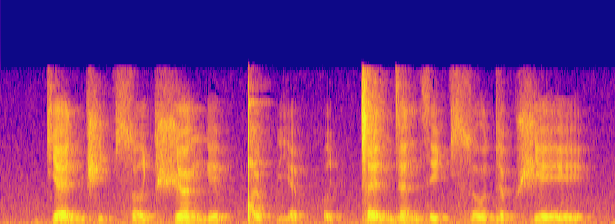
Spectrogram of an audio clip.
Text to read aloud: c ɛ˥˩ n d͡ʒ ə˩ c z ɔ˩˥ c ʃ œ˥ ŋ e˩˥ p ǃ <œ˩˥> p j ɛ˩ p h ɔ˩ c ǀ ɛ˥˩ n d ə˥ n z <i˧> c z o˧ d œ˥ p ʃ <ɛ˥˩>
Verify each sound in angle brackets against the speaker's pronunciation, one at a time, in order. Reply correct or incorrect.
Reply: correct, incorrect, incorrect

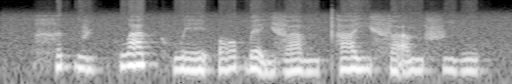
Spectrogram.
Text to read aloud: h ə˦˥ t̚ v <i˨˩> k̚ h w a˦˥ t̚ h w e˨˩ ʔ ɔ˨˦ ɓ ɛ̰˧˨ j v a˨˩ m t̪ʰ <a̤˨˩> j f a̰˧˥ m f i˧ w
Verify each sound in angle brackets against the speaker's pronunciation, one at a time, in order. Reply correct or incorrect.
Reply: correct, incorrect

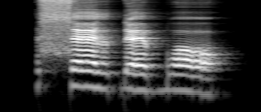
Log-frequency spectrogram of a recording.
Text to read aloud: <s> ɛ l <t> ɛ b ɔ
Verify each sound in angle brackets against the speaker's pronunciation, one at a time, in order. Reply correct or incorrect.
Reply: correct, incorrect

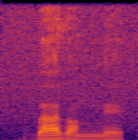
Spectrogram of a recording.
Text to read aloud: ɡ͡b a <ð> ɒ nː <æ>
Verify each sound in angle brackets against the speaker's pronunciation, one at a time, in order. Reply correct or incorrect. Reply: correct, incorrect

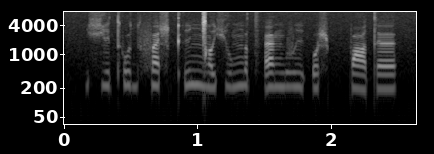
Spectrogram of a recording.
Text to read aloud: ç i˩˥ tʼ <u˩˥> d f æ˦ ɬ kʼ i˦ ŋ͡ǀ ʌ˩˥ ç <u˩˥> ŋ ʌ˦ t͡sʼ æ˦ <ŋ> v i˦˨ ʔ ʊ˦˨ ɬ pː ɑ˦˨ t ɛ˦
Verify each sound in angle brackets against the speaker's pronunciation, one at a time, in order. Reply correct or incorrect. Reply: incorrect, correct, correct

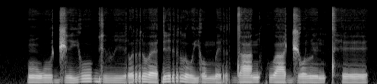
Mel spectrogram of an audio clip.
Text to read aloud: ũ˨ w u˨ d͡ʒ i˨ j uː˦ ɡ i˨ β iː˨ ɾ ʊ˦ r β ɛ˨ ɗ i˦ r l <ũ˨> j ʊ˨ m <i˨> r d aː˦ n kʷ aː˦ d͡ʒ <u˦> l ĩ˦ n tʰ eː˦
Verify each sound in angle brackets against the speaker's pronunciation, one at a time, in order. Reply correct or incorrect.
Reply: incorrect, incorrect, incorrect

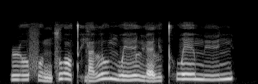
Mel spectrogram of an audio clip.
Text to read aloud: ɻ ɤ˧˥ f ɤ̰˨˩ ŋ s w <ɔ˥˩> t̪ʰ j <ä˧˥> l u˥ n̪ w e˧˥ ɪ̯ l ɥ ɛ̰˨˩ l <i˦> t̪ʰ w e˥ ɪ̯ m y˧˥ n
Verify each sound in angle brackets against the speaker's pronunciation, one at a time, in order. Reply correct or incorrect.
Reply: correct, incorrect, correct

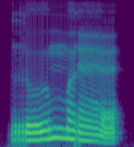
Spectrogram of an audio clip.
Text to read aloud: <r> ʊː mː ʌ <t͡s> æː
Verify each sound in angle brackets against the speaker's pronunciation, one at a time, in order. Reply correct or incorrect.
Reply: correct, incorrect

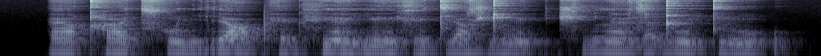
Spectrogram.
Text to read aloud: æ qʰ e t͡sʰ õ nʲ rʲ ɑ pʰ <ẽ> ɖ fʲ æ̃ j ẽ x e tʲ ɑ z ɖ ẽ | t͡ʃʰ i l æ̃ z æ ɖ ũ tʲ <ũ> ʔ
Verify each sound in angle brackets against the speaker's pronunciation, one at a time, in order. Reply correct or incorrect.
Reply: incorrect, correct

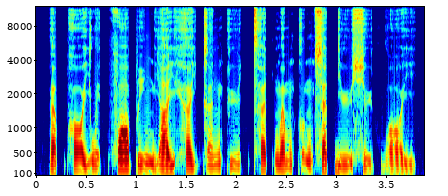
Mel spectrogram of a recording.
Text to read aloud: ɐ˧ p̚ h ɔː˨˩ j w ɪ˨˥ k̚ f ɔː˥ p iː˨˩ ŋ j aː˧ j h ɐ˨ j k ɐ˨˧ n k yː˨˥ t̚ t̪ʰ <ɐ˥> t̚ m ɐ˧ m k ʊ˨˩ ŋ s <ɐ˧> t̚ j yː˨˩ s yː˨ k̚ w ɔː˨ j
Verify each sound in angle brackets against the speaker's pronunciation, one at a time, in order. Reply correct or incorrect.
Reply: incorrect, incorrect

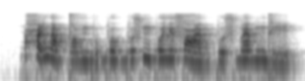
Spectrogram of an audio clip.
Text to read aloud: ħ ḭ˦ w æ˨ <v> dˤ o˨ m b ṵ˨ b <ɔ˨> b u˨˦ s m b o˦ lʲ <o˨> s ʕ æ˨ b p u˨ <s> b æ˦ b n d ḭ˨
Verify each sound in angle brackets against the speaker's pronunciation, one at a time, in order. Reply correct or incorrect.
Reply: incorrect, incorrect, incorrect, correct

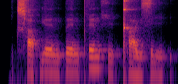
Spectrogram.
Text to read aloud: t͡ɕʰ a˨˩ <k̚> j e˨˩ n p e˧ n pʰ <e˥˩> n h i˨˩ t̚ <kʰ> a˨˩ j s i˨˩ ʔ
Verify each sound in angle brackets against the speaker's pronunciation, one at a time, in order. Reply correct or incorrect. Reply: incorrect, correct, correct

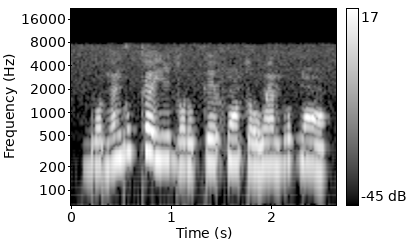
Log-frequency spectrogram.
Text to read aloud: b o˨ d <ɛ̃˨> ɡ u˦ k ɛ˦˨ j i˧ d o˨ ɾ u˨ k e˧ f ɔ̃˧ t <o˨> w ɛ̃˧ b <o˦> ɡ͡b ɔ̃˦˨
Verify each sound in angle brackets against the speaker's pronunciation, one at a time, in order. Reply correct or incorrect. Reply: incorrect, correct, correct

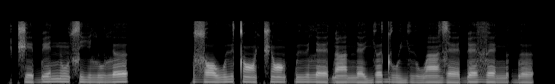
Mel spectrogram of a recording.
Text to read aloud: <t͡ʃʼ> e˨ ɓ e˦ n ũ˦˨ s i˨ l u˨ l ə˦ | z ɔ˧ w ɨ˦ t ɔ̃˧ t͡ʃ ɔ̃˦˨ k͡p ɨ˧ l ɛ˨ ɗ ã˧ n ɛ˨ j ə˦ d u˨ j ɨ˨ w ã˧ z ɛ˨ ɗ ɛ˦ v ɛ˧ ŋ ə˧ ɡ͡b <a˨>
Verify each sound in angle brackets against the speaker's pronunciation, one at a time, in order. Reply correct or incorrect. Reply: incorrect, incorrect

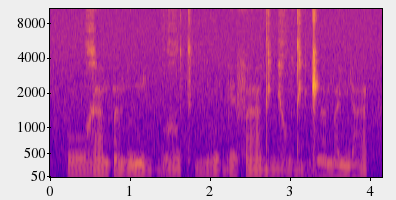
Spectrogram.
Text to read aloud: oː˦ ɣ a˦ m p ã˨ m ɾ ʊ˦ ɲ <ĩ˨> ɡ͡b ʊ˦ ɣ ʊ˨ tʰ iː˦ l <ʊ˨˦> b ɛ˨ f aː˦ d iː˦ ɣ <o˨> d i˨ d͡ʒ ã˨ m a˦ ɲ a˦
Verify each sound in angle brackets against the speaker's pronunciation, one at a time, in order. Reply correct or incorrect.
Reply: incorrect, correct, incorrect

